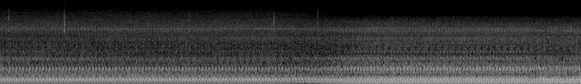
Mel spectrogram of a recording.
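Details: Miller Air Pak 400 welder, believed late-80s, Deutz diesel, started cold at about 35°F without ether; steady even idle, smooth low hum, no knocks or misses; engine in good shape; normal idle.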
